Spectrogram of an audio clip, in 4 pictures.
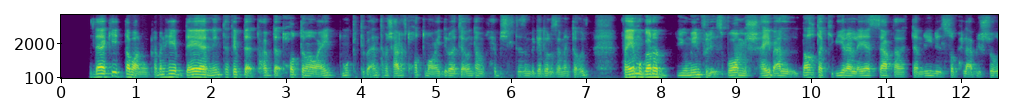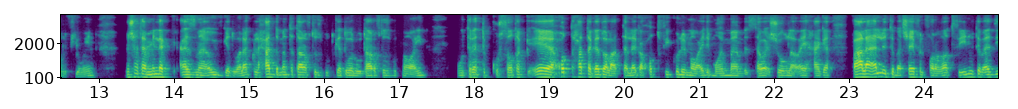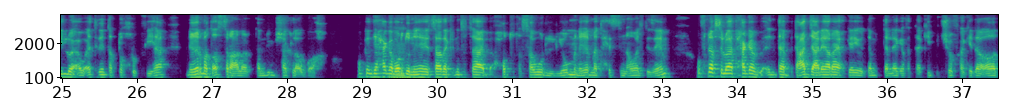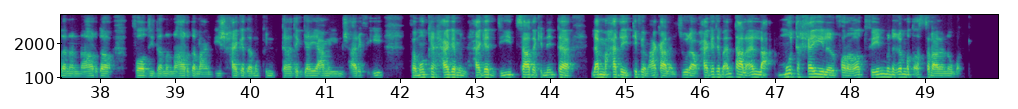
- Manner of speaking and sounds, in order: in English: "كورساتك"
- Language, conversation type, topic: Arabic, advice, إزاي أقدر أوازن بين الشغل والعيلة ومواعيد التمرين؟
